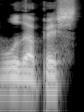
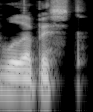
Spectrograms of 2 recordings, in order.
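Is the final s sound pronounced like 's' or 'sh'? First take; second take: sh; s. First: The final s sounds like sh. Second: The final s sounds like a plain s. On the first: The speaker calls it right. "es Budapest" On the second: The speaker calls it wrong. "no es Budapest"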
